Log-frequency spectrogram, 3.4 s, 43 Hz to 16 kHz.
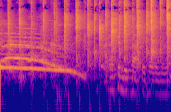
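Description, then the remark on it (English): A voice lets out a long, falling whoop, then a small group breaks into brisk welcoming clapping on Buchfeldstraße in Vienna's 8th district, sharp uneven claps continuing steadily to the end. “Warm welcome to Vienna, and let's applaud!”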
